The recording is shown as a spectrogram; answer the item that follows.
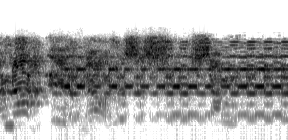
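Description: A mobile phone's ringtone sounding as an incoming call, a steady electronic tone with a pulsing note over it, under a man's voice; it cuts off near the end.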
